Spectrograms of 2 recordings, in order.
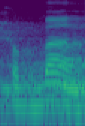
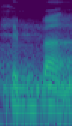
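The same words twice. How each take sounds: First: The first vowel is a u sound. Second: The first vowel is an i sound. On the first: This is the rare reading of the name. "حبان بالضم فرد" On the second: This is the common reading of the name. "والباقي الأعم هو حبان بالكسر"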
